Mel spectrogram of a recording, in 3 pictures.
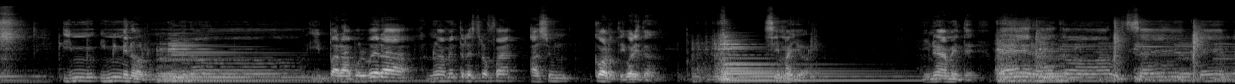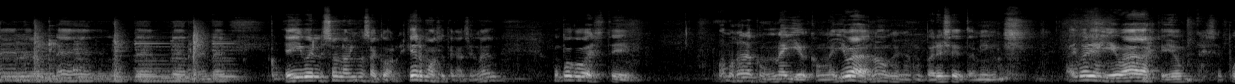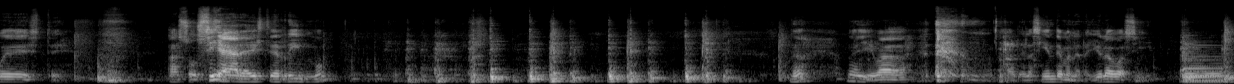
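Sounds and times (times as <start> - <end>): acoustic guitar strumming chords: 0.0 - 0.6, 1.2 - 4.8, 6.9 - 15.0, 36.5 - 37.0
man singing: 0.0 - 4.2, 9.9 - 14.9.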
